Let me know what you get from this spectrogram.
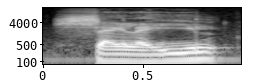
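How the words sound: It is said in a put-on Australian accent.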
